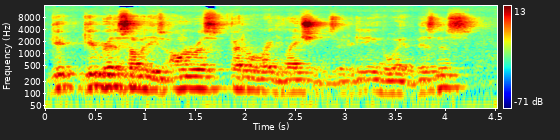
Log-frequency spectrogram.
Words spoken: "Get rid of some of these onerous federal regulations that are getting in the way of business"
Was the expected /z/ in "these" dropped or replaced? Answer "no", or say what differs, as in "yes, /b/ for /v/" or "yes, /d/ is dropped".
no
